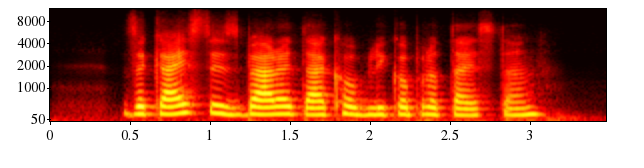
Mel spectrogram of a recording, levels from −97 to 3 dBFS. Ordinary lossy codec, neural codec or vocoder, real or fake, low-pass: none; codec, 24 kHz, 0.5 kbps, DualCodec; fake; none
